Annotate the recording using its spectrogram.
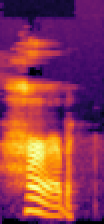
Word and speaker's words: herb: However, the French pronounce it herb with a silent H. And Americans sometimes arbitrarily decide how they will pronounce a word in the French style, even if it is an English word. So that's why Americans leave the silent H in herb just as the French do.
